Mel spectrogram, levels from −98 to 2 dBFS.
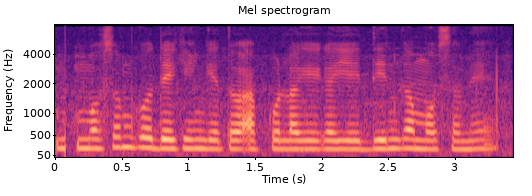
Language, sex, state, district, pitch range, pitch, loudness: Hindi, female, Arunachal Pradesh, Lower Dibang Valley, 190-210 Hz, 200 Hz, -16 LUFS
